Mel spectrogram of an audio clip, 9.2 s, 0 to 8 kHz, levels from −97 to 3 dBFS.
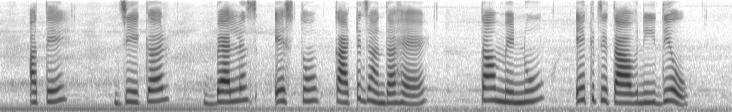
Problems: none marked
